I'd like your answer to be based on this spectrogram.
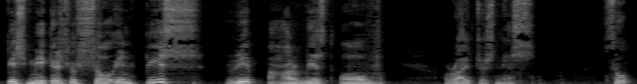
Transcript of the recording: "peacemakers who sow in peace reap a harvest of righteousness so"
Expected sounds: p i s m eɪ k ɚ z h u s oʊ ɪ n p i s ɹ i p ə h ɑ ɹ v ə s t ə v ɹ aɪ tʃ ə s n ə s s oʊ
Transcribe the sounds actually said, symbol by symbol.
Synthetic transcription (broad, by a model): p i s m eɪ k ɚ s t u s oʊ ɪ n p i s ɹ i p ə h ɑ ɹ v ə s t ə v ɹ aɪ tʃ ə s n ə s s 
